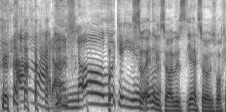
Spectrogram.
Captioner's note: laughing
